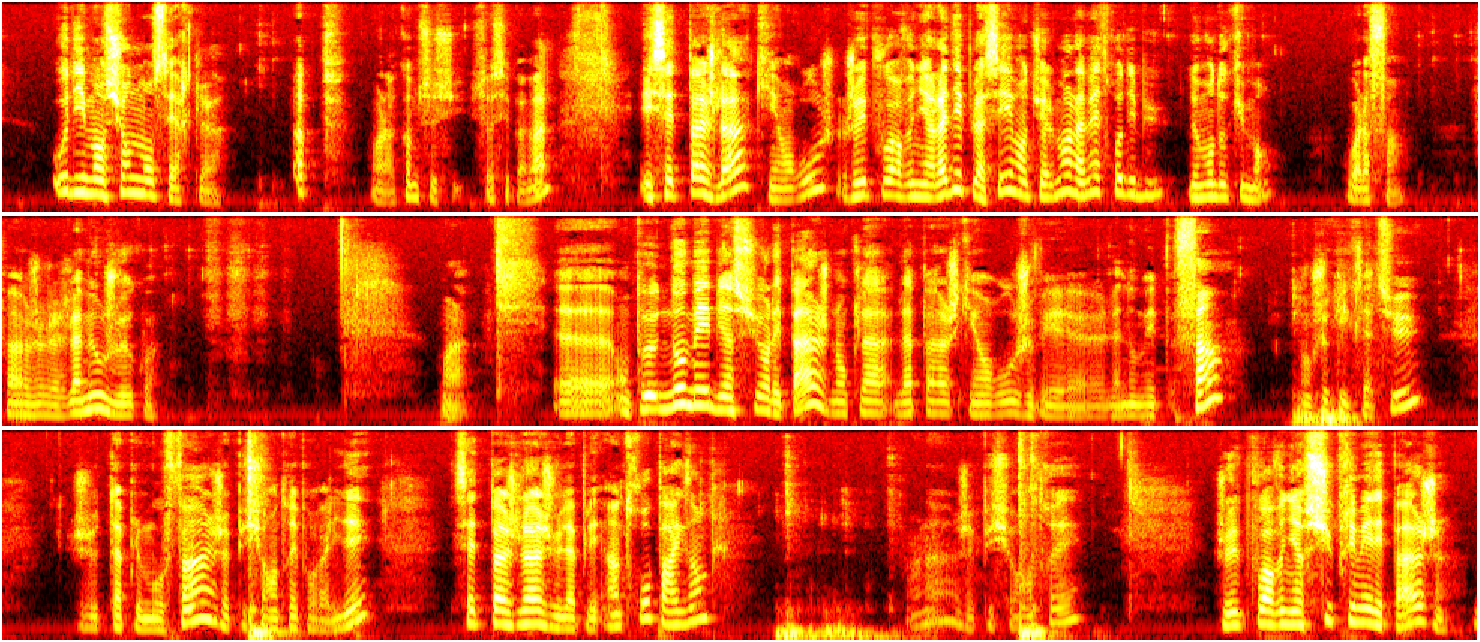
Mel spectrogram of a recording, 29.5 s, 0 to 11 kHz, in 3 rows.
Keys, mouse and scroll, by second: 1.7 click, 6.8 click, 8.3 click, 9.4 click, 10.3 click, 10.8 click, 11.7 click, 17.1 click, 18.2-19.2 typing, 21.3 Return, 22.6 click, 23.8 click, 24.6-25.9 typing, 26.4 Return.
